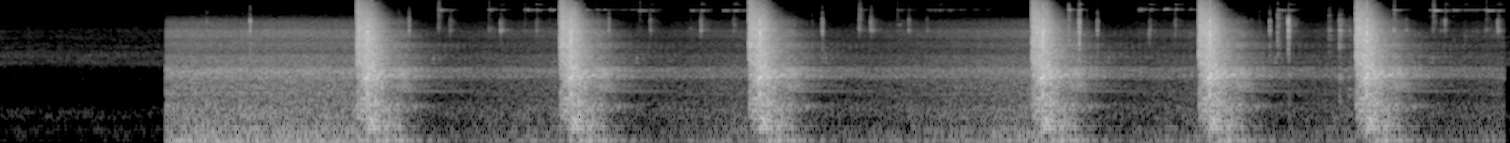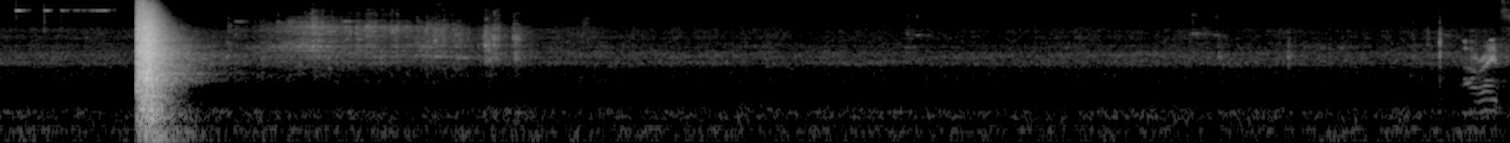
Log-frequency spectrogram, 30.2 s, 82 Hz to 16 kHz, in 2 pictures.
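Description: Canik TP9 Elite Combat Executive 9mm pistol firing 147-grain jacketed hollow points, slow aimed single shots about two seconds apart, each ringing off the range walls. The shots sit over a steady rushing noise that stops abruptly shortly before the last shot.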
